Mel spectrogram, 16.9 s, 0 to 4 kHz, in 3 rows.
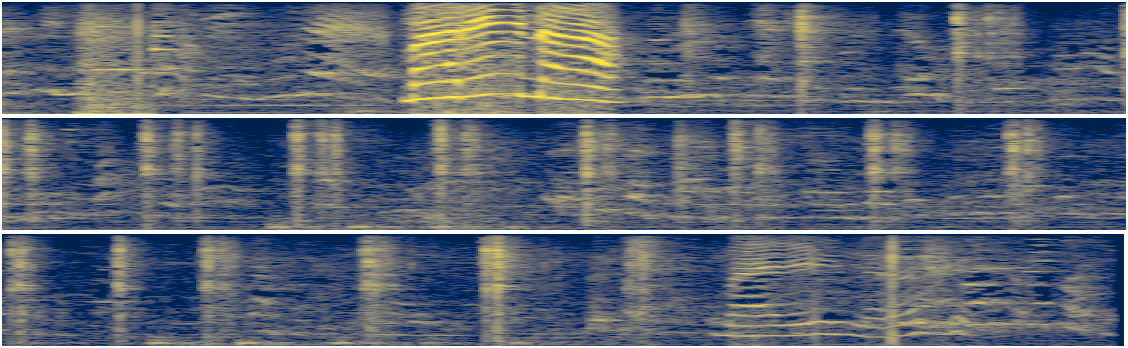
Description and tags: Sonicsnaps-49GR-marina-click
Sonicsnaps made by the students at home.
Greece, click, sonicsnaps, 49th-primary-school-of-Athens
